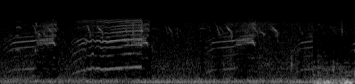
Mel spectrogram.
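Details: Double-banded courser at Amboseli gives three short bursts of thin, nasal, slightly rising notes about a second apart, over a steady low rumble of wind or an engine.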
